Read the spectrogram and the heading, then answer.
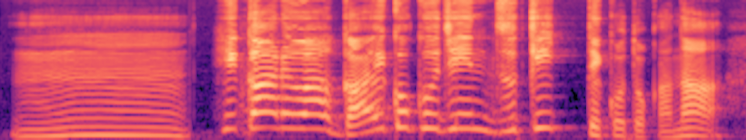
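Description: A woman's voice: medium pitch, sing-song, takes it slowly, sharp tone, exaggerated voice. A woman voicing a playful, easygoing detective's assistant with a Kansai accent in a radio drama. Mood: puzzled. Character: cheerful young female detective's assistant. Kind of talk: community radio drama acting.

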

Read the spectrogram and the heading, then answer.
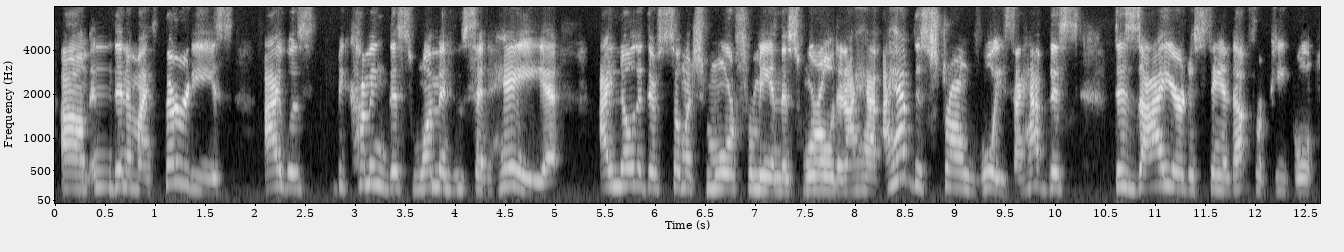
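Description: A woman in her forties, a coach speaking as a guest in an interview, energetic and emphatic as she tells stories. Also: on the high side, moderate pace, rough recording. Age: 40s. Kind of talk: interview conversation.

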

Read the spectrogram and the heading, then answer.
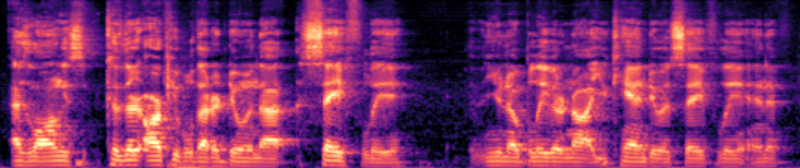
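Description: Man, podcast co-host, low voice, relaxed, reflective, long easygoing turns. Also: quick pace. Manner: relaxed, reflective, talks at length. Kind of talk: casual chat.

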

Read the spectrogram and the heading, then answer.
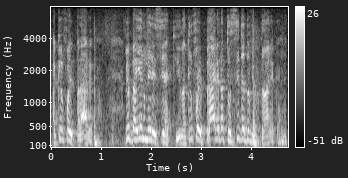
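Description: A man's voice: high-pitched, sing-song, heavy background noise. A man doing a sore, ranting football fan. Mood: aggrieved. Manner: rapid, aggrieved ranting. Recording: ad clip over loud music.

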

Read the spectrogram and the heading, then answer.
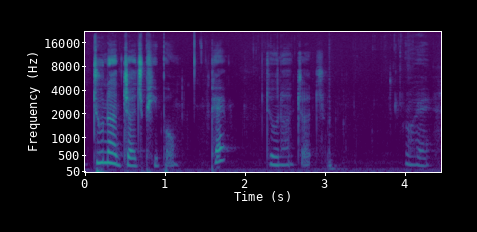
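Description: A young woman hosting her own podcast, slightly hoarse as she recovers from being sick, giving earnest advice straight to her listeners. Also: fairly high pitch, darkish tone. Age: young adult. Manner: earnest, emphatic, addresses listeners directly. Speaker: podcast host. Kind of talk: casual solo podcast advice talk.

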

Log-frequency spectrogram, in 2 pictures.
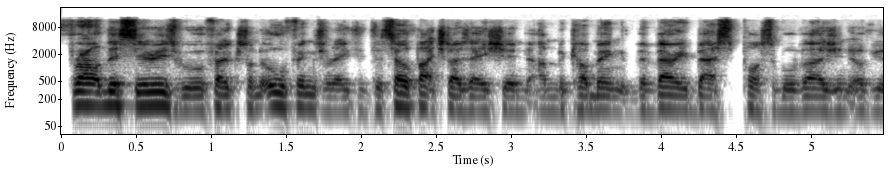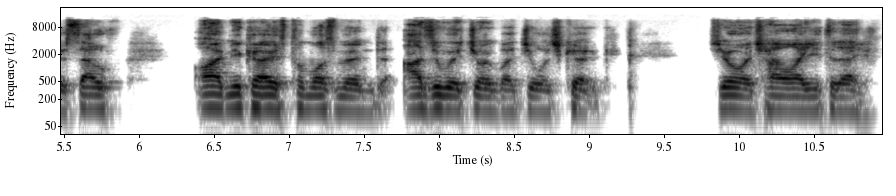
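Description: A man with a slightly croaky, husky voice, chatting casually as a podcast co-host. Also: medium pitch, little pitch movement, a little fast, darkish tone.

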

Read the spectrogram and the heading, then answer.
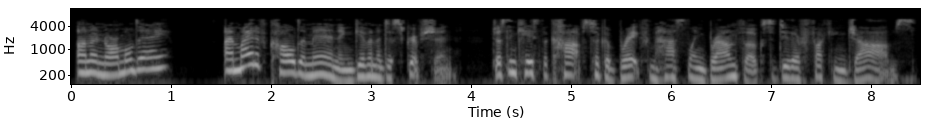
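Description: Woman reading as a brash, sarcastic woman, lowish voice. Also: lively intonation, normal speed, no room sound, dull audio. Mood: sardonic, confiding. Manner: wry, conversational, sweary, exasperated. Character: brash, sarcastic, defensive New York female choir singer. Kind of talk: first-person short story narration.

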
